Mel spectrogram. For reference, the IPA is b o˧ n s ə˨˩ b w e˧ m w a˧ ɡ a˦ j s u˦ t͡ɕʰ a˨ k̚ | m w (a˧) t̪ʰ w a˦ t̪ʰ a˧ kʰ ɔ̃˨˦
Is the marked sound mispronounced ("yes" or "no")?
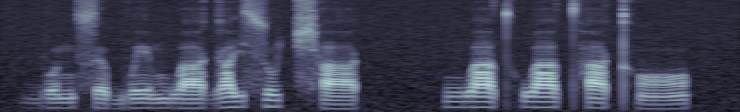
yes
